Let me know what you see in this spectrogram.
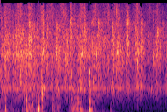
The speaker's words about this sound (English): Thank you, everyone. Can I have a round of applause for all of our presenters?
